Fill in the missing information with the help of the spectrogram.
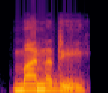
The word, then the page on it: monody: Indian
